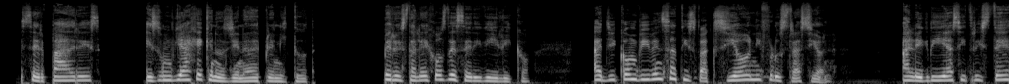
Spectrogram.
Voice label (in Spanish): E Learning; Pequenin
